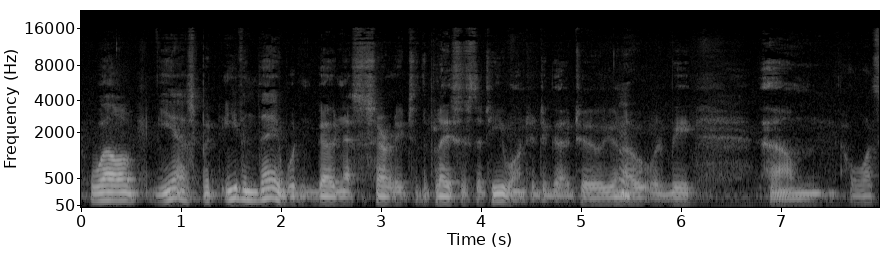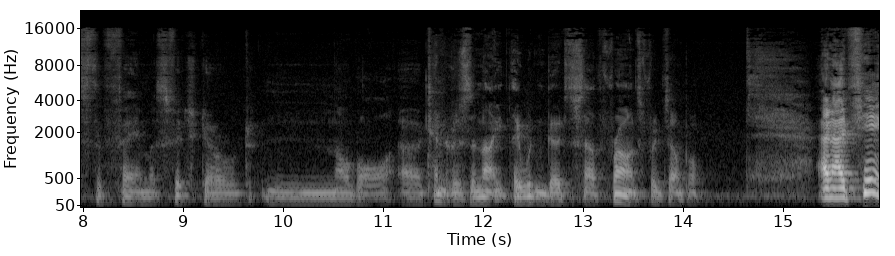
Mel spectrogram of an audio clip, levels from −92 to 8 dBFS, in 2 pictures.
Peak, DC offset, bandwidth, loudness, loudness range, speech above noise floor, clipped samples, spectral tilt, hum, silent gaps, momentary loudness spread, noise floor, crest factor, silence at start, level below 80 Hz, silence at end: -6 dBFS; under 0.1%; 16 kHz; -34 LUFS; 10 LU; 24 dB; under 0.1%; -5.5 dB/octave; none; none; 16 LU; -57 dBFS; 28 dB; 0.1 s; -72 dBFS; 0 s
